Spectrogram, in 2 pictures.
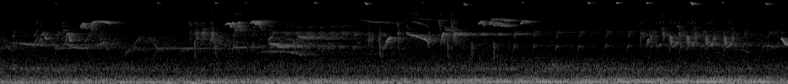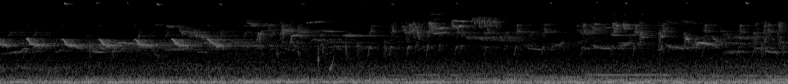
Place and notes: Beselich, Niedertiefenbach, Waldteich / pond in forest - Ton, evening in spring
little pond in the forest, spring, this area is called Ton (clay), from former clay mining.
evening birds, party sound, planes and cars in the distance. i remember this place to be more quiet. this memory may be wrong.
Germany, 2 June 2010, 21:55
